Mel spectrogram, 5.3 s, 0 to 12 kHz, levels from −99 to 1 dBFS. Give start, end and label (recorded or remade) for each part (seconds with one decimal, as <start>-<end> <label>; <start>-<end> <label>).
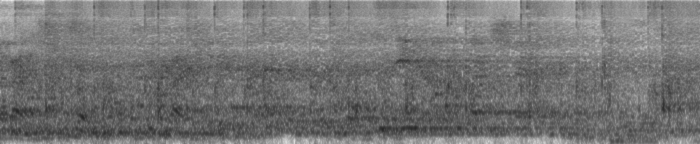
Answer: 0.0-3.3 remade; 3.3-4.7 recorded; 4.7-5.3 remade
